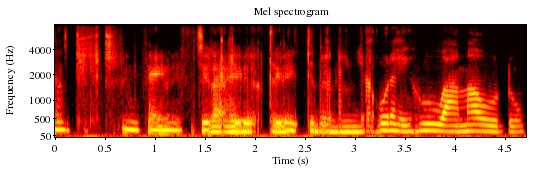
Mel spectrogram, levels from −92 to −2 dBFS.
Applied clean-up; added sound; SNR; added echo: neural diffusion model UNIVERSE++.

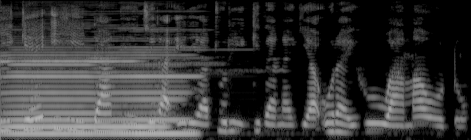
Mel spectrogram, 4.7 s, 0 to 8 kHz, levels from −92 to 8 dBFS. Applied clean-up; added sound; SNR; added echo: classical method Wiener filter.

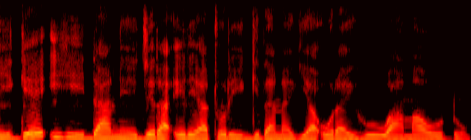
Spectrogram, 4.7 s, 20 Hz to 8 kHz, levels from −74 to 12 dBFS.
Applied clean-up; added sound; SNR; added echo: neural mask model Resemble Enhance denoiser.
